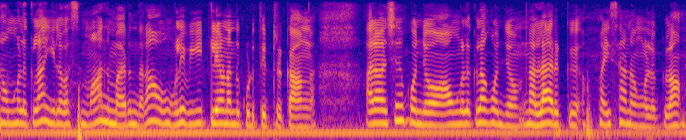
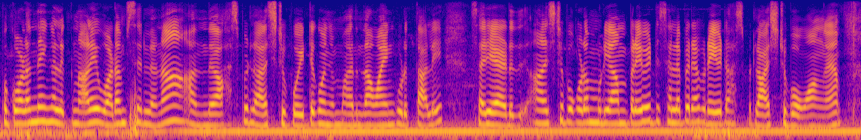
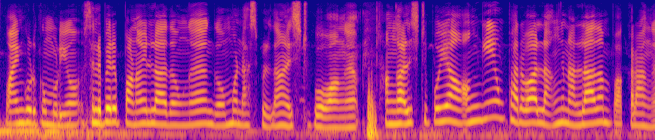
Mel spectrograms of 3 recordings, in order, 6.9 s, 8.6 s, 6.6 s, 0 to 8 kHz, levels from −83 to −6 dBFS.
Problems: background sounds at intervals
